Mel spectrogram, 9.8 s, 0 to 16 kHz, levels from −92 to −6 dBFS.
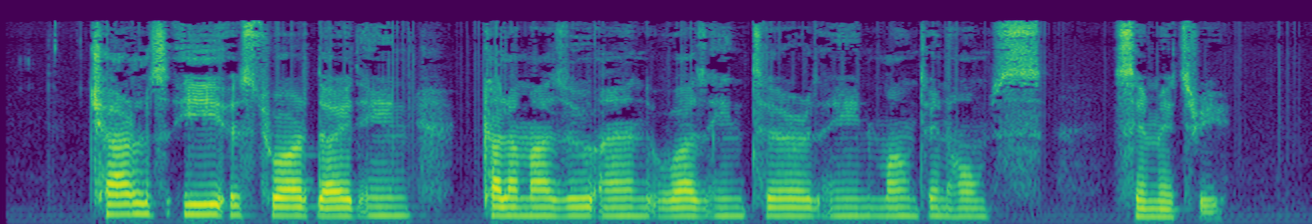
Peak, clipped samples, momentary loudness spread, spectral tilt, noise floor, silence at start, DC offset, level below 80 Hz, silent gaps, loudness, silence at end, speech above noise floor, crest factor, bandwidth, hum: -2 dBFS; under 0.1%; 11 LU; -4 dB/octave; -56 dBFS; 0.65 s; under 0.1%; -58 dBFS; none; -18 LUFS; 0.65 s; 38 dB; 18 dB; 11.5 kHz; 50 Hz at -50 dBFS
